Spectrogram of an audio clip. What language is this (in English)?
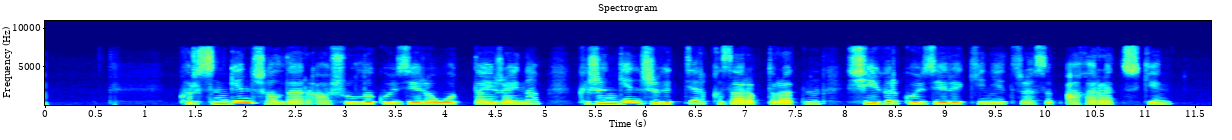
Kazakh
